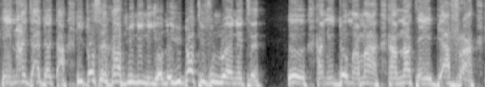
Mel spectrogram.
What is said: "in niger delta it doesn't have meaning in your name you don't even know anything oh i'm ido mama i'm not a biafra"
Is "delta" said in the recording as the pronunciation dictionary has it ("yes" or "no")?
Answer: no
